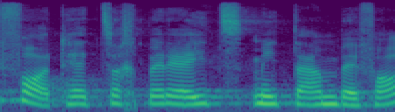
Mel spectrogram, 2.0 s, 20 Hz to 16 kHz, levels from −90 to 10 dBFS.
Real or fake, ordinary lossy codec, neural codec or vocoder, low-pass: fake; none; vocoder, 44.1 kHz, 128 mel bands every 256 samples, BigVGAN v2; 14.4 kHz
